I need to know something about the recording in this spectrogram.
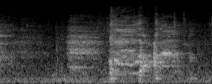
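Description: A person coughing, in a few rough bursts that start a little past halfway.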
